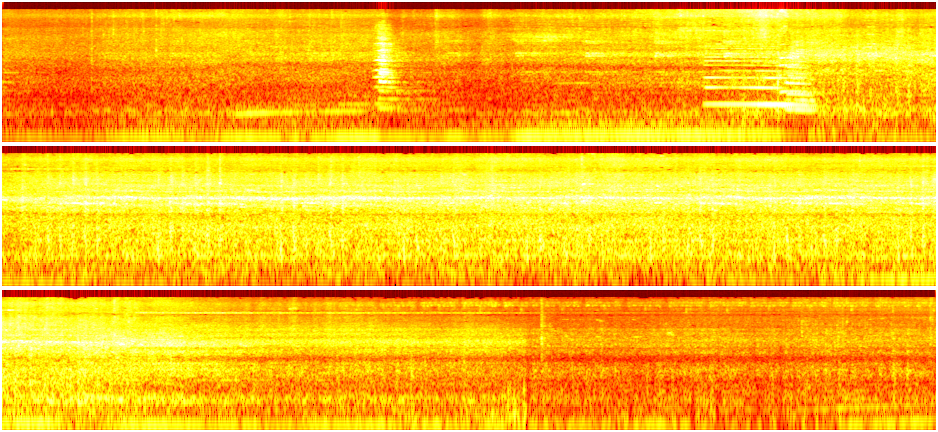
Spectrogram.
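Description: LIRR diesel locomotive sounding its horn at a grade crossing, a short blast about four seconds in and a longer, louder one near eight seconds, over the engine's low drone. Then the double-decker passenger train rolls past close by, a steady rumble of wheels on the rails that eases off in the last few seconds.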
